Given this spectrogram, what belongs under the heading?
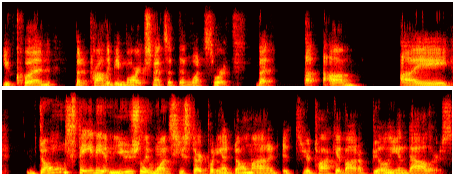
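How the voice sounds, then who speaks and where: A somewhat breathy man talks at a moderate pace. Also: medium pitch for a man, ordinary pitch variation. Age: 60s. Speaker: soccer fan and commentator. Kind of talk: casual chat.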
